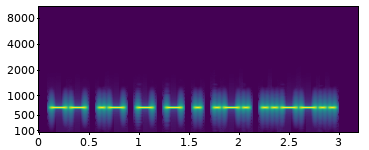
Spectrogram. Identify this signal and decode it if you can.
Morse code, heard as a keyed tone, about 25 wpm, 700 Hz. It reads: MATTER?
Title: Sentences from Top 1000 Words - Review Part 3 - 25wpm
